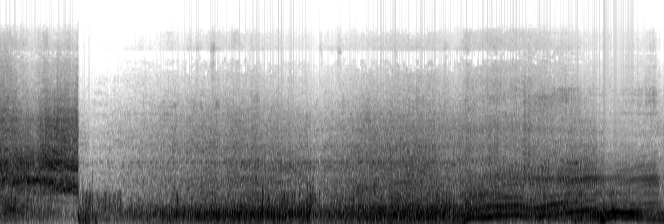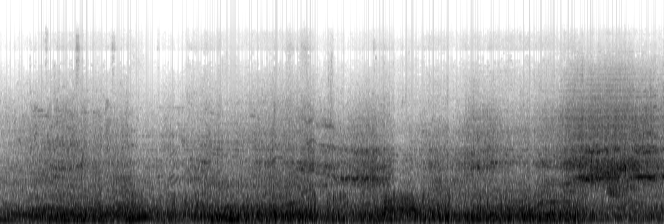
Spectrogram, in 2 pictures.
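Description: A car engine revs hard and roars as it drifts.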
